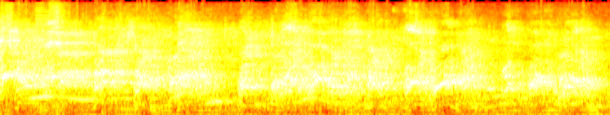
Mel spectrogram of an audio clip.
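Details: Several small dogs, the tiniest one looking like a fur ball, keep up continuous shrill yipping and whimpering. The high, thin cries overlap and blur into one steady, excited din.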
